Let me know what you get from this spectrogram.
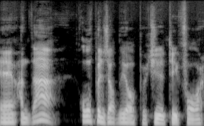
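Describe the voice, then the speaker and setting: A Scottish-accented man speaks at a medium pitch with lively intonation. The recording is very clean and dry, close with no echo, over a silent background. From Scotland, East Central (East Lothian, Fife, Perthshire). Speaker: author, retired biologist. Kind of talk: interview. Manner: halting, many fillers and repetitions.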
